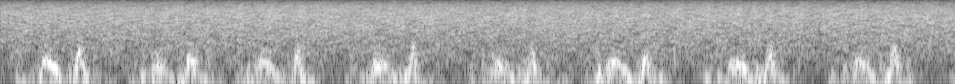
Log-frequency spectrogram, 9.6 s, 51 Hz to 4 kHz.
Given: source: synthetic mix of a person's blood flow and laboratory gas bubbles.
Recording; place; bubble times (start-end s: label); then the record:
Doppler ultrasound of blood flow; precordium
6.67-6.79 s: bubbles
6.83-6.89 s: bubbles
From the record:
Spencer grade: 1 (occasional bubble signal discernible with the cardiac motion signal, with majority of cardiac periods free of bubbles); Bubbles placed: only in the low amplitude regions of the cardiac cycle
